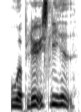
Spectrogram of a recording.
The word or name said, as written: uopløselighed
